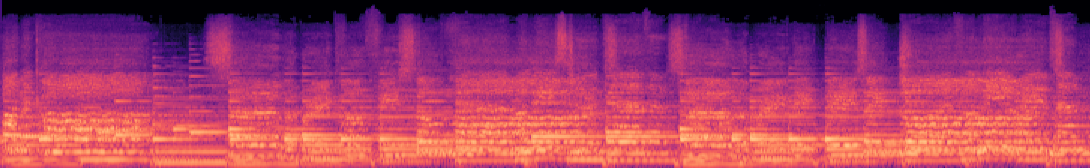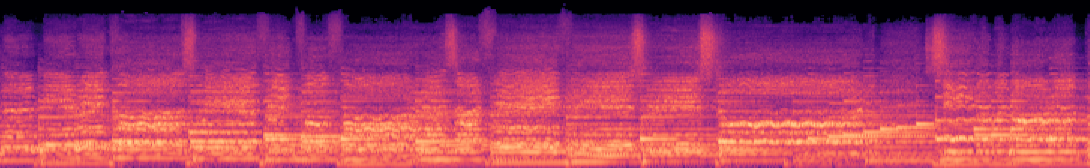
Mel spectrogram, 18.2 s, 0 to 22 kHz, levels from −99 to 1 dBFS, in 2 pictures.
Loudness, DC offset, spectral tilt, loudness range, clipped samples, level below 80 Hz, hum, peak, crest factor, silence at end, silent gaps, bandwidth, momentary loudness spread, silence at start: -16 LUFS; under 0.1%; -5 dB/octave; 2 LU; under 0.1%; -38 dBFS; none; -2 dBFS; 14 dB; 0 s; none; 16 kHz; 4 LU; 0 s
